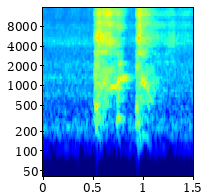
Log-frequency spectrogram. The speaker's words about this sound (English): Sorry. Ooh, that was a cough.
